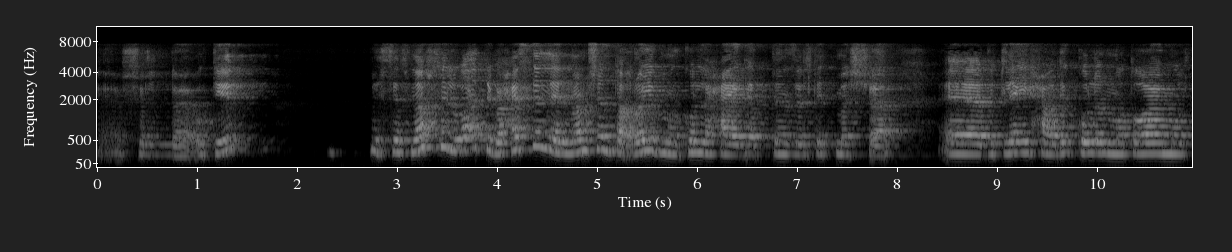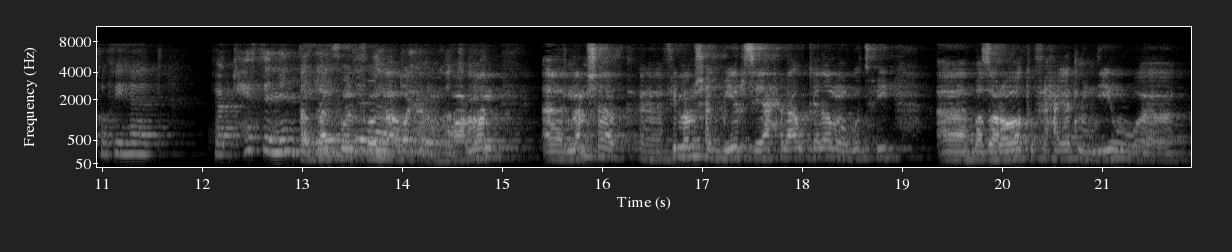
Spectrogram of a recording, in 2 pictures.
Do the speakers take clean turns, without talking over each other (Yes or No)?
No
